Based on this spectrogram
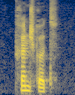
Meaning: trench coat
- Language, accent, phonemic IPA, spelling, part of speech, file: French, France, /tʁɛntʃ kot/, trench-coat, noun, LL-Q150 (fra)-trench-coat.wav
